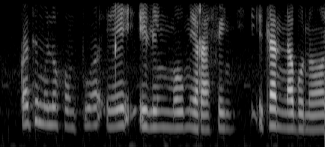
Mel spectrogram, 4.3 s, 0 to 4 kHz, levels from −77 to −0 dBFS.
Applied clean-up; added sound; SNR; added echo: none; none; none; none.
